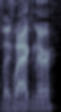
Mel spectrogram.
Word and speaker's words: Wagner: So, and then on the other side, the guy who kind of upped his stock a little bit was Wagner. – Wagner. – Is that how? That's how. – It's the W. The V. It's a V.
